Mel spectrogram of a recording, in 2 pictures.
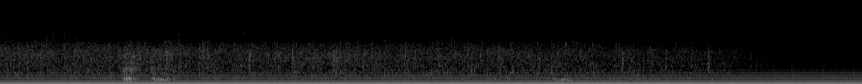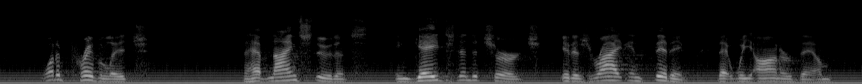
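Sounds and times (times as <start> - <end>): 
audience clapping: 0.0 - 7.8
constant low hum: 0.0 - 17.2
speech: 9.1 - 10.2, 11.1 - 17.0.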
